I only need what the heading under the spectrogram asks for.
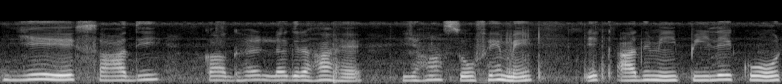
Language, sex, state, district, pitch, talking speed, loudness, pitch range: Hindi, female, Bihar, Katihar, 195 Hz, 125 wpm, -15 LUFS, 190-210 Hz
